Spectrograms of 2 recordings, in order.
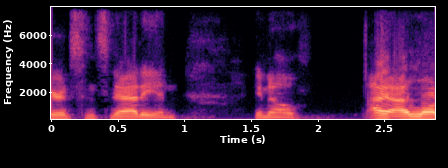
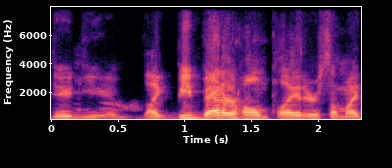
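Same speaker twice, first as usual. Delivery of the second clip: ordinary talk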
